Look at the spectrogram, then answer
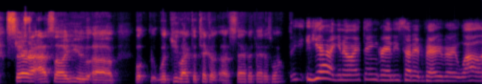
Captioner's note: laughter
